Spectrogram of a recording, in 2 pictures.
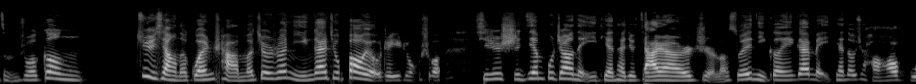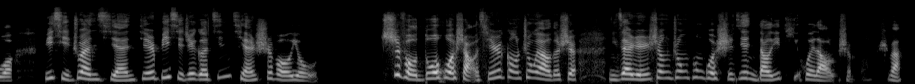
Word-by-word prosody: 怎 200 Hz, -, -15 dB
么 160 Hz, -, -23 dB
说， 205 Hz, 0 st, -5 dB
更 225 Hz, -5 st, 0 dB, 0.5 s
具 370 Hz, -6 st, +1 dB
象 235 Hz, -7 st, +5 dB
的 185 Hz, 0 st, -6 dB
观 215 Hz, +4 st, +4 dB
察 180 Hz, -6 st, +1 dB
嘛， 185 Hz, +2 st, -6 dB
就 250 Hz, +7 st, -2 dB
是 270 Hz, -, -2 dB
说 295 Hz, +2 st, +1 dB
你 225 Hz, -8 st, -9 dB
应 205 Hz, -, -9 dB
该 280 Hz, +1 st, +5 dB
就 285 Hz, -1 st, -7 dB
抱 275 Hz, 0 st, +7 dB
有 -, -, +1 dB
着 390 Hz, -6 st, -6 dB
一 385 Hz, -, -4 dB
种 -, -, -15 dB
说， -, -, -6 dB, 0.3 s
其 235 Hz, -, -9 dB
实 255 Hz, +1 st, -4 dB
时 235 Hz, -1 st, -2 dB
间 275 Hz, +4 st, 0 dB
不 285 Hz, -, -7 dB
知 275 Hz, -, -3 dB
道 260 Hz, -1 st, +6 dB
哪 190 Hz, -4 st, -4 dB
一 185 Hz, -, -11 dB
天 190 Hz, 0 st, -3 dB
它 200 Hz, -3 st, -3 dB
就 195 Hz, -, -5 dB
戛 185 Hz, -1 st, +7 dB
然 195 Hz, -1 st, +6 dB
而 185 Hz, +1 st, +2 dB
止 200 Hz, -, -10 dB
了。 -, -, -9 dB
所 220 Hz, +4 st, -2 dB
以 245 Hz, -, +3 dB
你 220 Hz, -6 st, -8 dB
更 205 Hz, +1 st, -2 dB
应 205 Hz, -, -7 dB
该 245 Hz, +2 st, +5 dB
每 275 Hz, +2 st, -6 dB
一 -, -, -17 dB
天 210 Hz, -2 st, -8 dB
都 220 Hz, -, -7 dB
去 225 Hz, -, -15 dB
好 175 Hz, -6 st, -8 dB
好 195 Hz, +4 st, +1 dB
活， 180 Hz, -3 st, -5 dB, 0.3 s
比 295 Hz, +3 st, -3 dB
起 260 Hz, -8 st, -3 dB
赚 255 Hz, 0 st, +2 dB
钱 205 Hz, -3 st, -2 dB
其 265 Hz, +4 st, -5 dB
实 285 Hz, -, +2 dB
比 320 Hz, +4 st, -2 dB
起 295 Hz, -8 st, -5 dB
这 255 Hz, +2 st, -1 dB
个 230 Hz, -1 st, +1 dB
金 335 Hz, -, -12 dB
钱 205 Hz, -, -2 dB
是 275 Hz, +3 st, -4 dB
否 200 Hz, -6 st, 0 dB
有 195 Hz, -3 st, -6 dB, 0.6 s
是 450 Hz, -, +3 dB
否 225 Hz, -, +4 dB
多 275 Hz, +6 st, +4 dB
或 295 Hz, -2 st, +5 dB
少， -, -, +2 dB
其 255 Hz, +9 st, -6 dB
实 330 Hz, -, 0 dB
更 310 Hz, -3 st, -4 dB
重 310 Hz, -2 st, -4 dB
要 245 Hz, -4 st, +6 dB
的 220 Hz, +1 st, -5 dB
是， 225 Hz, -, 0 dB, 0.3 s
你 215 Hz, -1 st, -10 dB
在 250 Hz, 0 st, +6 dB
人 230 Hz, 0 st, +3 dB
生 295 Hz, +3 st, -3 dB
中 310 Hz, 0 st, -7 dB
通 325 Hz, 0 st, -11 dB
过 275 Hz, -3 st, 0 dB
时 245 Hz, -2 st, -3 dB
间 280 Hz, +2 st, -4 dB
你 225 Hz, -, -12 dB
到 210 Hz, -1 st, +3 dB
底 240 Hz, -, -8 dB
体 -, -, -17 dB
会 230 Hz, -2 st, -4 dB
到 -, -, +3 dB
了 -, -, -15 dB
什 -, -, -10 dB
么， -, -, -36 dB
是 -, -, -15 dB
吧？ -, -, -1 dB
235 Hz, 330 characters per minute, -26 LUFS, 205-280 Hz, 0.6 s, 抱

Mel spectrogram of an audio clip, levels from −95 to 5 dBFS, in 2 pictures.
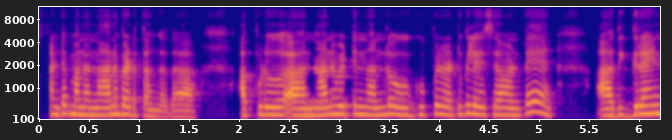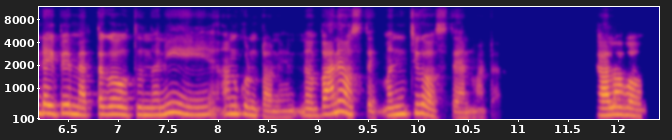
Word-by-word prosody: అంటే 235 Hz, +2 st, -1 dB
మనం 220 Hz, -1 st, +1 dB
నానబెడతాం 210 Hz, -4 st, +1 dB
గదా! 170 Hz, +1 st, -3 dB, 0.6 s
అప్పుడు 225 Hz, +2 st, -1 dB, 0.2 s
ఆ -, -, +6 dB, 0.2 s
నానబెట్టిన 235 Hz, +2 st, +1 dB
దాంట్లో 215 Hz, +3 st, -1 dB
ఒక 215 Hz, -, -2 dB
గుప్పెడు 230 Hz, +2 st, -1 dB
అటుకులేసామంటే 220 Hz, +1 st, -1 dB, 0.7 s
అది 200 Hz, +1 st, -1 dB
గ్రైండైతే 250 Hz, +1 st, +4 dB
మెత్తగా 230 Hz, +3 st, -1 dB
అవుతుందని 220 Hz, +5 st, -1 dB, 0.5 s
అనుకుంటా 230 Hz, -8 st, -2 dB
నేను. 165 Hz, +1 st, -10 dB
న 195 Hz, -, -3 dB
బానే 250 Hz, +7 st, +5 dB
ఒస్తాయి. 225 Hz, -, -10 dB
మంచిగొస్తాయి 225 Hz, -, -1 dB
అన్నమాట. 75 Hz, -, -15 dB, 1.1 s
చాలా 205 Hz, +2 st, +6 dB
బావు 185 Hz, -3 st, -1 dB
220 Hz, 115 wpm, -22 LUFS, 205-240 Hz, 1.1 s, ఆ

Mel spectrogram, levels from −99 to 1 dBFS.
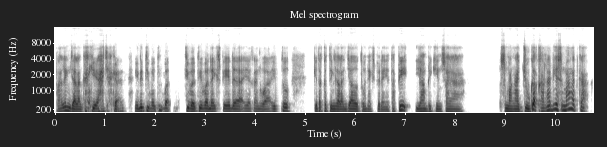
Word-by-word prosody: paling 145 Hz, +6 st, +2 dB
jalan 110 Hz, -3 st, +4 dB
kaki 130 Hz, -1 st, +2 dB
aja 115 Hz, +1 st, -1 dB
kan. 125 Hz, 0 st, -2 dB, 0.3 s
Ini 125 Hz, +3 st, +4 dB
tiba-tiba 135 Hz, 0 st, -2 dB, 0.3 s
tiba-tiba 125 Hz, 0 st, +3 dB
naik 120 Hz, -1 st, 0 dB
sepeda 120 Hz, -3 st, +1 dB
ya 125 Hz, -1 st, -6 dB
kan 120 Hz, -1 st, -6 dB
wah 110 Hz, 0 st, -3 dB
itu, 120 Hz, +5 st, -2 dB, 0.5 s
kita -, -, 0 dB
ketinggalan 115 Hz, -3 st, +1 dB
jauh 115 Hz, -1 st, +4 dB
tuh 110 Hz, -1 st, -5 dB
naik 110 Hz, -1 st, -7 dB
sepedanya. 105 Hz, -2 st, -6 dB
Tapi, 175 Hz, +11 st, +2 dB, 0.2 s
yang 120 Hz, 0 st, +1 dB
bikin 115 Hz, -1 st, -4 dB
saya, 110 Hz, -1 st, -3 dB, 0.7 s
semangat 115 Hz, -3 st, +1 dB
juga 120 Hz, -3 st, +6 dB
karena 140 Hz, +6 st, +1 dB
dia 210 Hz, +2 st, +5 dB
semangat 200 Hz, +2 st, +2 dB
Kak, 155 Hz, -7 st, -4 dB
120 Hz, 165 wpm, -24 LUFS, 115-130 Hz, 0.7 s, juga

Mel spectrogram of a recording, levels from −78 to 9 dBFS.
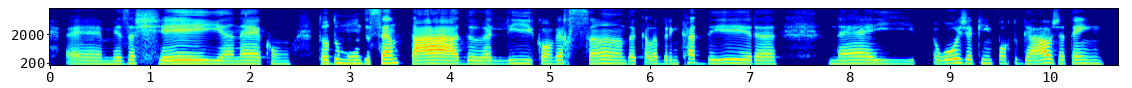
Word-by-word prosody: eh, 165 Hz, -1 st, -6 dB
mesa 165 Hz, +3 st, -4 dB
cheia, 175 Hz, -1 st, +1 dB
né, 170 Hz, 0 st, 0 dB
com 165 Hz, -1 st, -13 dB, 0.3 s
todo 180 Hz, +3 st, -2 dB
mundo 185 Hz, 0 st, -4 dB
sentado 175 Hz, -4 st, +6 dB
ali 175 Hz, +2 st, -7 dB
conversando, 180 Hz, +1 st, -2 dB
aquela 175 Hz, +1 st, -6 dB
brincadeira, 180 Hz, -1 st, -4 dB, 0.5 s
né. 175 Hz, +1 st, -2 dB
E 170 Hz, -1 st, -11 dB, 0.2 s
hoje, 200 Hz, +3 st, 0 dB
aqui 195 Hz, +1 st, -8 dB
em 185 Hz, -, -7 dB
Portugal, 185 Hz, +1 st, +1 dB
já 185 Hz, 0 st, -6 dB
tem 180 Hz, -2 st, -5 dB
175 Hz, 110 wpm, -23 LUFS, 170-185 Hz, 0.5 s, sentado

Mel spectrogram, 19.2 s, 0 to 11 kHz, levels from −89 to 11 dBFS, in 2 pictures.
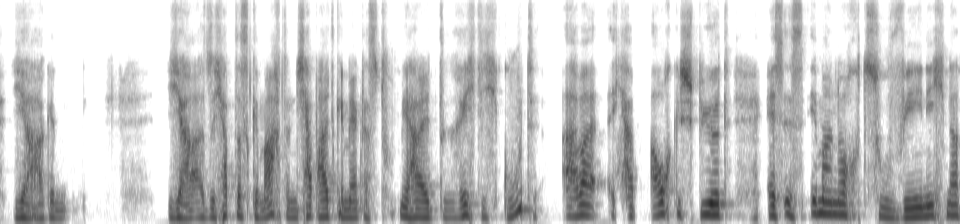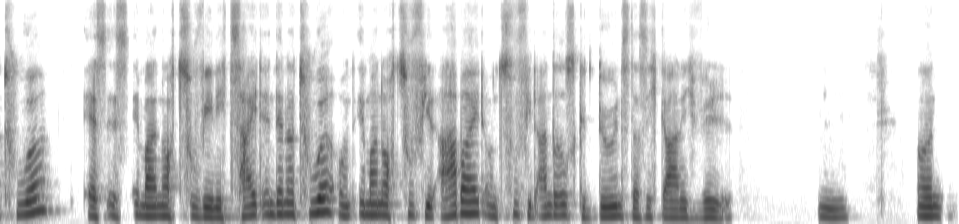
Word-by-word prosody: Ja, 115 Hz, -2 st, -1 dB
gen 105 Hz, -1 st, -8 dB, 1.0 s
ja, 115 Hz, -2 st, 0 dB
also, 115 Hz, +1 st, -5 dB
ich 120 Hz, -, -3 dB
habe 145 Hz, -, -1 dB
das 145 Hz, -, -3 dB
gemacht 120 Hz, +1 st, -1 dB
und 115 Hz, -1 st, -5 dB
ich -, -, 0 dB
habe -, -, 0 dB
halt 125 Hz, 0 st, +2 dB
gemerkt, 120 Hz, 0 st, -1 dB
das 115 Hz, -, -7 dB
tut 165 Hz, -, -14 dB
mir 130 Hz, -4 st, +2 dB
halt 115 Hz, -1 st, 0 dB
richtig 130 Hz, -4 st, -3 dB
gut. 225 Hz, -, -3 dB, 0.2 s
Aber 145 Hz, +3 st, +2 dB
ich -, -, -6 dB
habe 140 Hz, -1 st, -2 dB
auch 170 Hz, +1 st, +1 dB
gespürt, 160 Hz, -1 st, +5 dB, 0.3 s
es 145 Hz, -2 st, 0 dB
ist 170 Hz, -7 st, -1 dB
immer 175 Hz, -1 st, +5 dB
noch 160 Hz, -2 st, +1 dB
zu 120 Hz, -5 st, -3 dB
wenig 130 Hz, +5 st, +4 dB
Natur. 170 Hz, +7 st, +1 dB, 0.3 s
Es 130 Hz, -3 st, -2 dB
ist 140 Hz, -3 st, -7 dB
immer 140 Hz, -3 st, +3 dB
noch 140 Hz, 0 st, +2 dB
zu 135 Hz, -3 st, -3 dB
wenig 125 Hz, -2 st, +3 dB
Zeit 140 Hz, +4 st, 0 dB
in 160 Hz, +1 st, -2 dB
der 165 Hz, -, +3 dB
Natur 175 Hz, +3 st, +3 dB
und 145 Hz, +1 st, -3 dB
immer 155 Hz, -1 st, +2 dB
noch 150 Hz, -1 st, +1 dB
zu 150 Hz, +1 st, -1 dB
viel 145 Hz, -2 st, 0 dB
Arbeit 170 Hz, +6 st, +4 dB
und 135 Hz, -5 st, -5 dB
zu 165 Hz, -, -4 dB
viel 145 Hz, -3 st, -7 dB
anderes 145 Hz, +2 st, -2 dB
Gedöns, 130 Hz, +3 st, +1 dB
das 120 Hz, -4 st, -4 dB
ich 125 Hz, -1 st, -7 dB
gar 120 Hz, -1 st, +1 dB
nicht 110 Hz, -3 st, -5 dB
will. 115 Hz, -2 st, -2 dB, 0.9 s
Mhm 120 Hz, -2 st, -4 dB, 0.6 s
und 135 Hz, -1 st, +2 dB
140 Hz, 185 wpm, -22 LUFS, 120-155 Hz, 1.0 s, gespürt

